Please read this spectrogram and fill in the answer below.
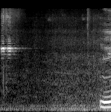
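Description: Low, steady background rumble with no distinct events.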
